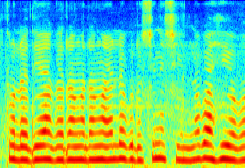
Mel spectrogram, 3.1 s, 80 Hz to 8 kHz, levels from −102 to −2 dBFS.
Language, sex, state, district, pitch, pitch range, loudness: Chakma, female, Tripura, West Tripura, 235 Hz, 230-240 Hz, -13 LUFS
